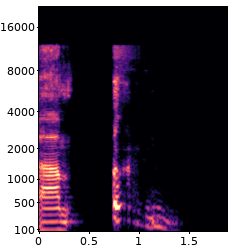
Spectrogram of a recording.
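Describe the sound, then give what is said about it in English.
A voiced hum, a brief pause, then a sharp throat clearing: a harsh burst followed by a low, rumbling grunt, all heard alone without talk. “I do apologize for having to clear my throat so much.”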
